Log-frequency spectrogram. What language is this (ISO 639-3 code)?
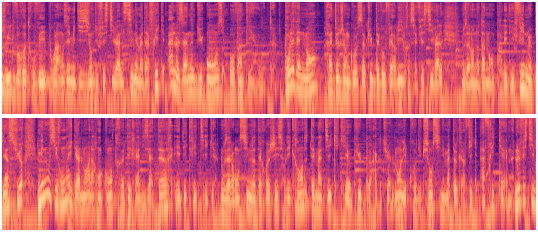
fra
